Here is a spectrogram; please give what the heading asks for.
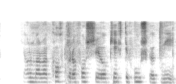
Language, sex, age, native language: Icelandic, male, 12, Icelandic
